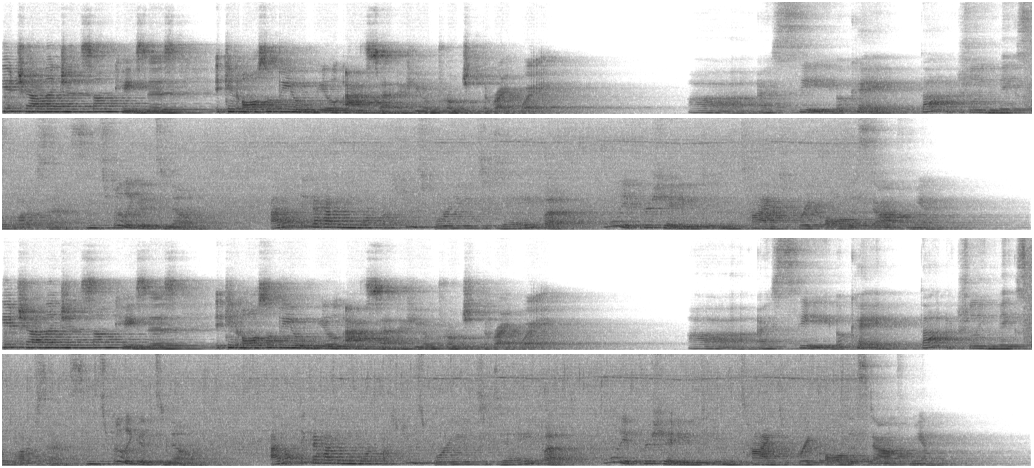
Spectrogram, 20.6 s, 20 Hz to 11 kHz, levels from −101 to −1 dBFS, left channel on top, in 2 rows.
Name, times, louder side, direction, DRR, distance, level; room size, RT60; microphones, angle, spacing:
voice 1, 0.0-1.9 2.2-5.5, equal, 15° left, -2 dB, 2.2 m, -23 dB
voice 2, 6.9-8.8 9.2-12.2 13.0-15.9 16.3-19.5, right 1 dB, 35° right, -1 dB, 1.7 m, -27 dB
Stream, 10.2-19.0, right 4 dB, 70° right, 1.9 m, -39 dB
19.5 x 12.5 x 3.5 m, 2.3 s
head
